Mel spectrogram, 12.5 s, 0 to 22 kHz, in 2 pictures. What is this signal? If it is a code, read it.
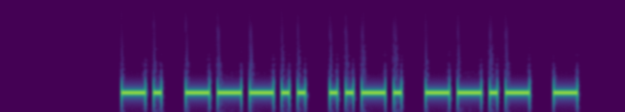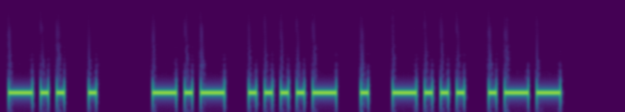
Morse code, heard as a keyed tone, about 15 wpm, 700 Hz. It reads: N8FQT DE K4EBW
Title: USA Callsign DE Callsign - 5 Characters - 15wpm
